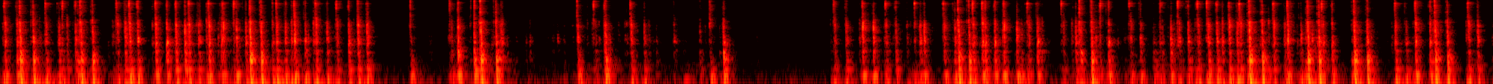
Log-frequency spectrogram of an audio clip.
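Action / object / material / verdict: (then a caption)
tap / plastic mechanical keyboard with clicky switches / plastic / none. Fingertips of both hands type continuously on a full-size pink AUKEY mechanical keyboard with plastic keycaps and clicky blue switches. Rapid, bright clicks and clacks come in dense bursts with a short, tight ring, easing off to a near-silent pause around the middle before the fast typing picks up again.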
